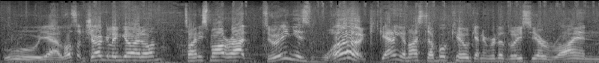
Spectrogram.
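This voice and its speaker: A man's voice: high-pitched, a bit bright, slight background noise. Irish male esports caster. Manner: upbeat, laughs often. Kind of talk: live play-by-play commentary.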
